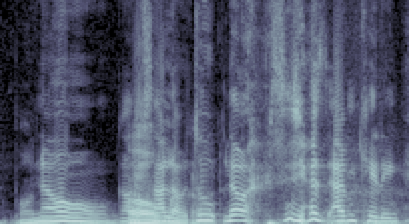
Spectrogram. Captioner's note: spanish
